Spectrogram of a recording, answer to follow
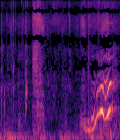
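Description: A pig eating from a plate: faint smacking and licking, with a short breathy noise just under a second in. Near the end comes a short pitched sound that dips and then rises.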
